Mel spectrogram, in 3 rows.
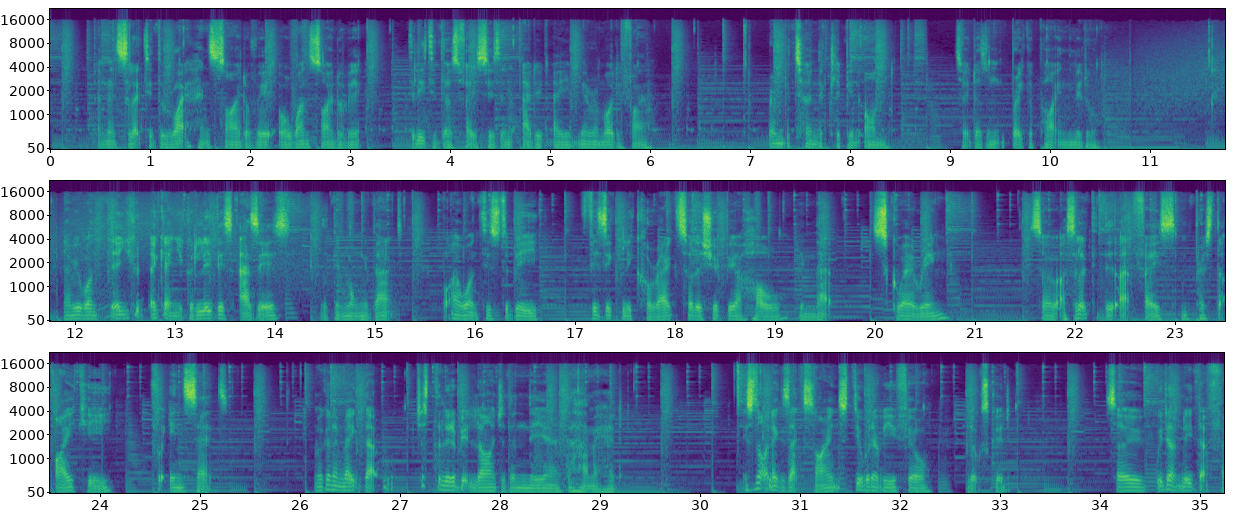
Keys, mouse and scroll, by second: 2.7 KP_1, 6.2 middle click, 9.3 click, 11.5 click, 20.4 middle click, 22.3 scroll up 1, 28.5 shift+click, 29.3 middle click, 30.0 scroll down 1, 33.1 click, 33.7 middle click, 34.9 z.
